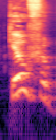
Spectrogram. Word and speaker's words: Guilford: And Guildford, or off, not say with the, not with the D, Guildford Courthouse, here we are, let's get that loaded, also spelt without the D, was in real life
